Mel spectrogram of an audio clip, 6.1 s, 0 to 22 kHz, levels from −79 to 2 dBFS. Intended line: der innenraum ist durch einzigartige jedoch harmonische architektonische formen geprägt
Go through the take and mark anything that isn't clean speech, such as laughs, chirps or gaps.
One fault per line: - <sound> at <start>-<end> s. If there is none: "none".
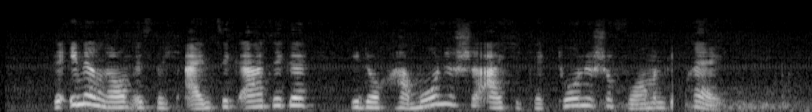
- dropout at 5.0-5.1 s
